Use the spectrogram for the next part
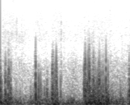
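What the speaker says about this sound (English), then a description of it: "that wind is brutal. I hope this camera ain't picking up that wind" Strong gusts of wind buffet a camera microphone outdoors at a road grading and resurfacing site, a loud, continuous rumbling roar with surging pulses and no voices.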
